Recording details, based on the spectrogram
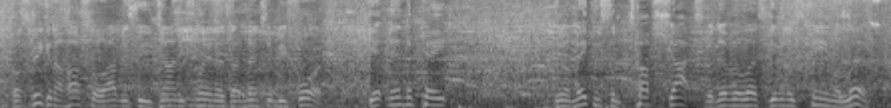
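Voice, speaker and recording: Fairly quick speech with a dry sound, no echo, and loud background noise. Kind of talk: color commentary analyzing the game alongside the play-by-play caller. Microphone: headset.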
